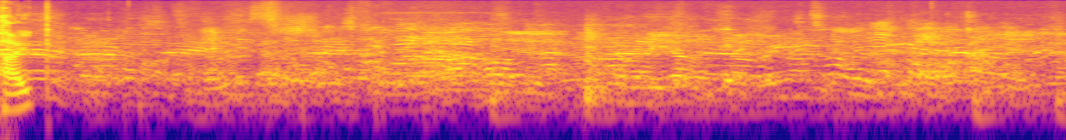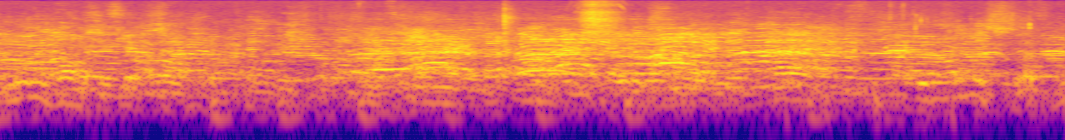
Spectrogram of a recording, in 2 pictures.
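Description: Chatter of a small crowd of football spectators: many voices talking over one another at a steady, moderate level, with no single voice standing out.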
